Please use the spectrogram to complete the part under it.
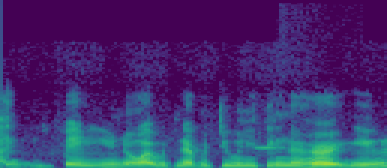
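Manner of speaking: fake smooth low male voice. Acting out a man sweet-talking a woman: imitating a man's smooth extra-bass voice. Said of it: "He puts a little extra bass in his voice".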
